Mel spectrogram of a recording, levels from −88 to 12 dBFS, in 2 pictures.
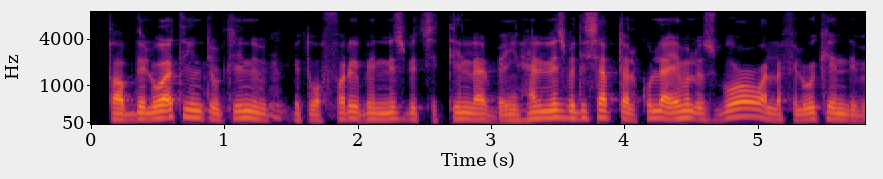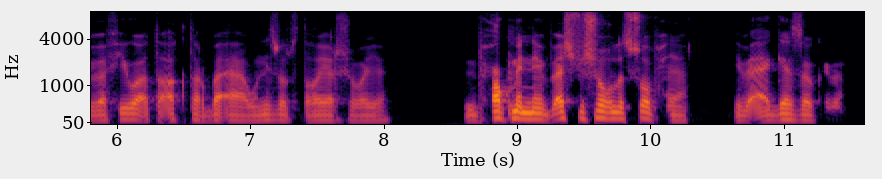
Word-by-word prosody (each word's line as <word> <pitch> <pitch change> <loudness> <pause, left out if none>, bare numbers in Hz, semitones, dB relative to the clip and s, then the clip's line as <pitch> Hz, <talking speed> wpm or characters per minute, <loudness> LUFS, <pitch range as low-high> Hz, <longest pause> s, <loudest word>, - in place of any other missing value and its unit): طَب 110 -2 +4
دلوقتي 130 +6 +5
أنتِ 140 -4 -1
قُلتِ 110 +2 -5
لي - - +1
إن 125 -5 +1
بتوفّري 120 +1 -4
بين 115 -1 -2
نسبة 115 -1 -4
60 115 +4 -5
ل40. 100 -2 -1
هل 120 +4 +1
النسبة 135 0 +2
دي 135 - -5
ثابتة 140 +1 +2
لكل 135 0 0
أيام 120 +3 +5
الأسبوع 115 +2 -1
والّا 125 -9 +1
في 100 - -10
الweekend 115 +4 -2
بيبقى 95 -4 -3
فيه 110 +4 -6
وقت 110 - -1
أكتر - - -4
بقى 90 -2 -2
والنسبة 100 +2 -7
بتتغيّر 95 0 -6
شوية؟ 90 0 -11 0.6
بحُكم 130 +8 +4
إن 120 - +6
ما 115 - +4
بيبقاش 110 +4 +2
فيه 125 - -5
شغل 125 -1 +2
الصبح 120 +1 -1
يعني، 90 -2 -8 0.3
بيبقى - - -1
أجازة 100 0 -2
وكده. 90 - -12
115 Hz, 205 wpm, -25 LUFS, 100-130 Hz, 0.6 s, إن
